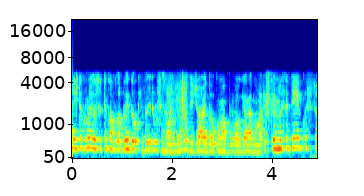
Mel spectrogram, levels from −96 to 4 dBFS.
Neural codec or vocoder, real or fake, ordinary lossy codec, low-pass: none; real; Opus, 24 kbps; 5.4 kHz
